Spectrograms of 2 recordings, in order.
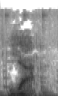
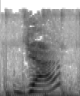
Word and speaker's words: Jarre: Jean-Michel Jarre o Jarre? – No, Jarre sería con un acento en la E. ¿Lleva acento? – No. – Jarre. – Pues Jean-Michel Yar, que hoy cumple 75 años de tu quinta.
